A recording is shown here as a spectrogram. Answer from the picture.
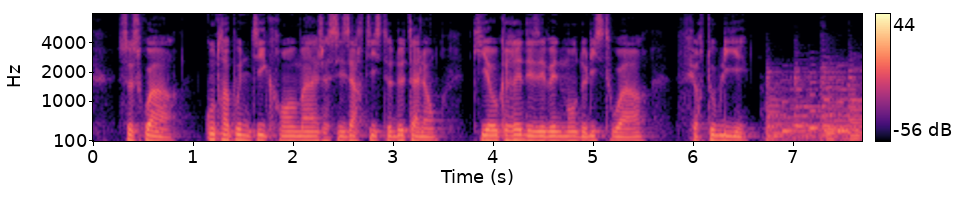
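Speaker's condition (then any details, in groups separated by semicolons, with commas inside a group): No condition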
